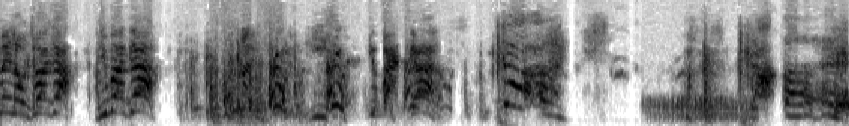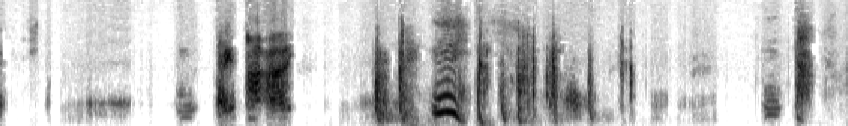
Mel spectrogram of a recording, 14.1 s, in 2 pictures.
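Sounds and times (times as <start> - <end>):
speech: 0.2 - 7.2, 8.6 - 9.6, 10.2 - 11.3
dog barking and whimpering: 2.1 - 3.5.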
